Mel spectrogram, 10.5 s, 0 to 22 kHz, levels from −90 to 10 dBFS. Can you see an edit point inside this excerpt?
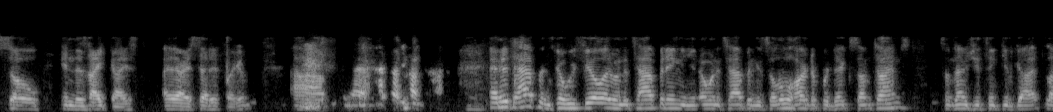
no; 0 cuts

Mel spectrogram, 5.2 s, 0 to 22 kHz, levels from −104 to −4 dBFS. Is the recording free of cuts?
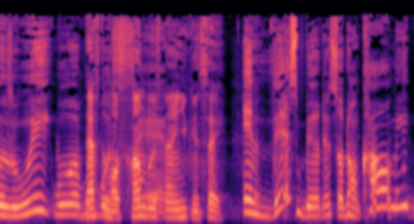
yes; 0 cuts

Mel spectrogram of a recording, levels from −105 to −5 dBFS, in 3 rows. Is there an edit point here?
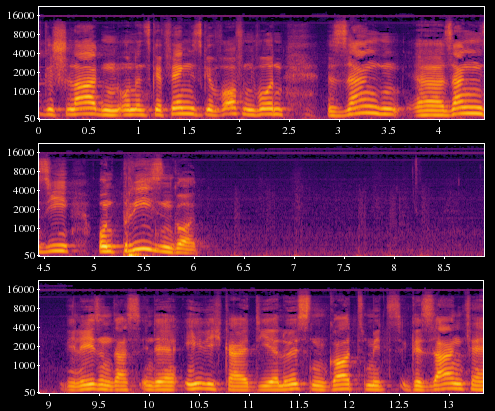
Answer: no; 0 cuts

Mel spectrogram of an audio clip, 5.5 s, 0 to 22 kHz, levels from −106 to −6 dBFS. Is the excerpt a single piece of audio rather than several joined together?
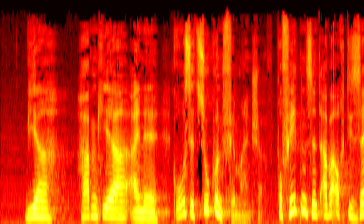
no; 3 cuts; at 2.5 s, 3.5 s, 4.1 s

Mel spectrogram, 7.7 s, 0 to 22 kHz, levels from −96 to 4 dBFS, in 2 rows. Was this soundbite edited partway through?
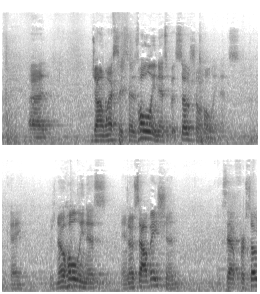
yes; 2 cuts; at 2.0 s, 5.7 s

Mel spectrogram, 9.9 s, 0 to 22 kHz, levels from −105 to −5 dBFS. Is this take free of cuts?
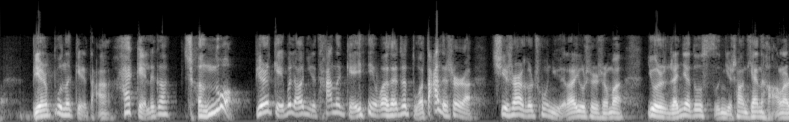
no; 1 cut; at 2.2 s

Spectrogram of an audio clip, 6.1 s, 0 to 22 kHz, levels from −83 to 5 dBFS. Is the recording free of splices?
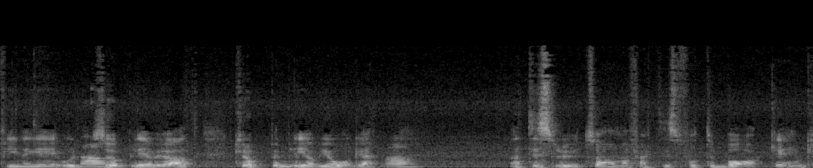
yes; 0 cuts

